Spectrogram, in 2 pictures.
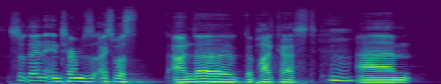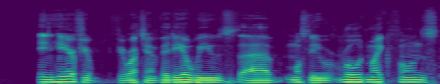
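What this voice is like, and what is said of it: Cork Irish accent. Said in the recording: “my Cork accent”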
